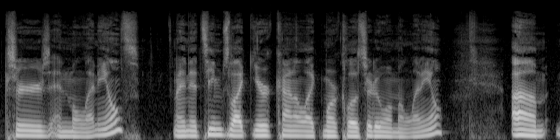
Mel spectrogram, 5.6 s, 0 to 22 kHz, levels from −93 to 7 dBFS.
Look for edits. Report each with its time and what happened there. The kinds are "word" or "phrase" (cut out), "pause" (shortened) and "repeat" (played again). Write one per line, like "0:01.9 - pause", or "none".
none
